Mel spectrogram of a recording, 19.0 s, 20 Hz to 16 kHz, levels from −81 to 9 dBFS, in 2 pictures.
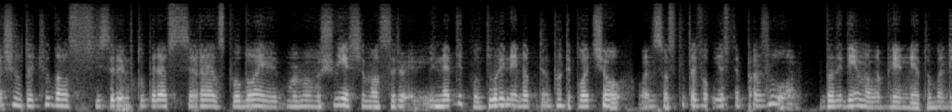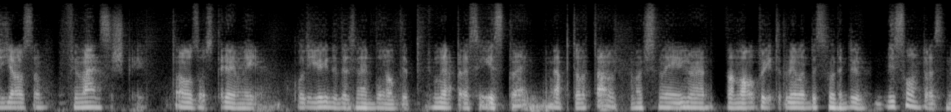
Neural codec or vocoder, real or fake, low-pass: codec, 44.1 kHz, 0.9 kbps, DAC; fake; 14.4 kHz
